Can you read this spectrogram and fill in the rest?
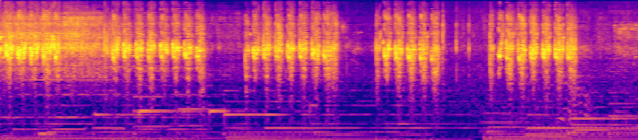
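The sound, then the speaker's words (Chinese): A young stork's begging call: about five bursts of rapid, raspy pulsing notes separated by brief pauses, fairly loud, over a steady low droning tone, with no talking. “是它求食的声音，因为这个鹳类啊，它不像鹤类， 嗯 鹤类它特别喜欢展示自己，而且善于鸣叫， 嗯 而且有一些肢体的跳舞的一些舞蹈非常 嗯 美。”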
